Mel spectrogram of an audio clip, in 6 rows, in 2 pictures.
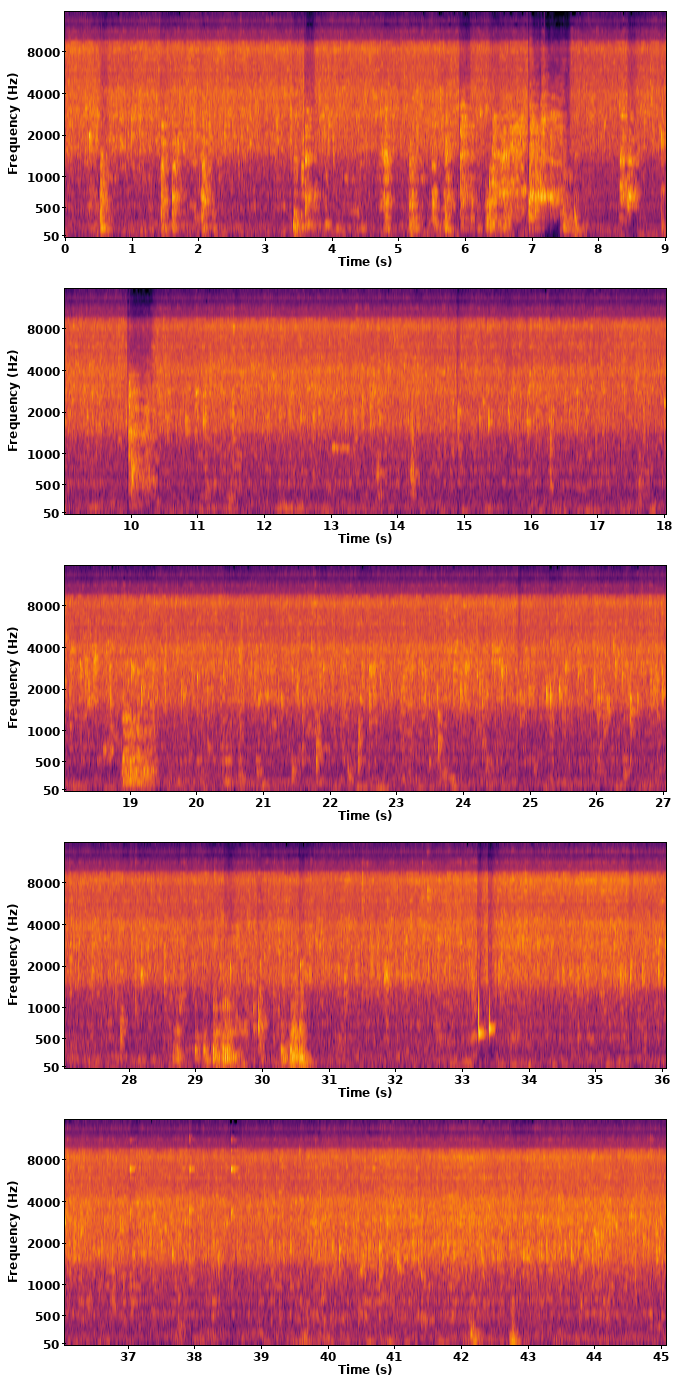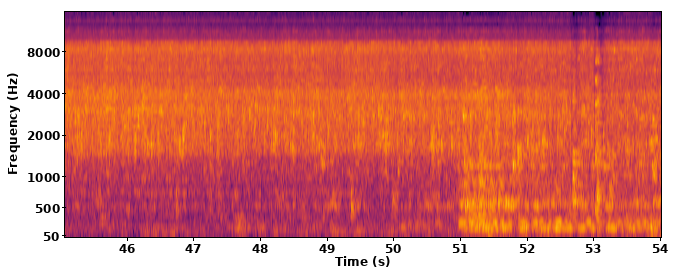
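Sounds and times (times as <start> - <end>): chicken sizzling in oil: 0.0 - 54.0.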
